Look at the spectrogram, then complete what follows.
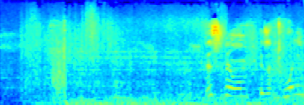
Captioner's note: bomb explodes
